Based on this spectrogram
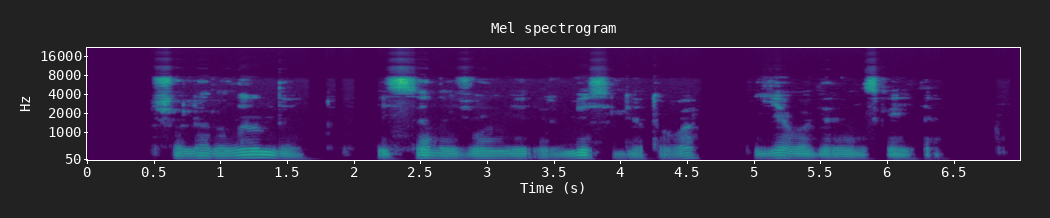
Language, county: Lithuanian, Vilnius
